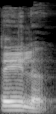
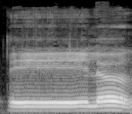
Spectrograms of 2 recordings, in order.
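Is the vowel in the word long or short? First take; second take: short; long. First: The vowel is cut short. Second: The vowel is held long. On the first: The speaker calls it wrong. "ਲਘੂ ਧੁਨੀ ਦੇ ਵਿੱਚ ਜੇ ਉਚਾਰਨ ਕਰਾਂਗੇ ਤਾਂ ਬਣੇਗਾ ਤੇਲ, ਸੋ ਇਹ ਇਸ ਦਾ ਗਲਤ ਉਚਾਰਨ ਹੋਵੇਗਾ।" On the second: The speaker calls it right. "ਸੋ ਇਹ ਦੀਰਘ ਧੁਨੀ ਉਚਾਰਨ ਹੋ ਰਹੀ ਹੈ।"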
